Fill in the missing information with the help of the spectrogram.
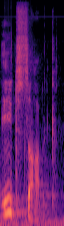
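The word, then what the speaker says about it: Yitzhak: in them you remember it's pronounced itach with the emphasis on that sock and you will see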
